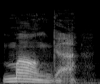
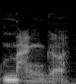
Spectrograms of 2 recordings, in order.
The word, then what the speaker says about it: manga: I've got Ben Newlin, who says, when I was about 15 or 16, he was condescendingly told by a clerk that it's pronounced manga, not manga.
